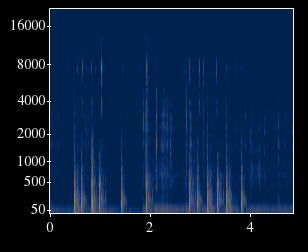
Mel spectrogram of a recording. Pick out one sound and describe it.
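Wooden blocks are placed with quick, dull knocks.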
